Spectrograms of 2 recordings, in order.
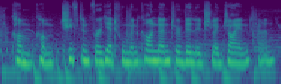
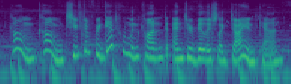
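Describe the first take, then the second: First: It is said in a low-pitched voice. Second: It is said in a high-pitched voice.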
